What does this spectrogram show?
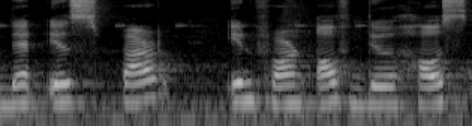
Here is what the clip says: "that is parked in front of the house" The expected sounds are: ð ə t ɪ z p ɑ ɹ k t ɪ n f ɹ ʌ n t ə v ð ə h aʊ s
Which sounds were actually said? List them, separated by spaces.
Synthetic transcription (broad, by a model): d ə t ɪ s p ɑ ɹ t ɪ n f ʌ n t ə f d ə h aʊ s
